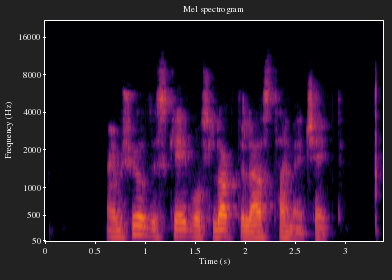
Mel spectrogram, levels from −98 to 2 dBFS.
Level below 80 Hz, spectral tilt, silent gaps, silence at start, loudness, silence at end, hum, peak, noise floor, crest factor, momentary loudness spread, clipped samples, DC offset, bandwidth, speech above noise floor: -80 dBFS; -4 dB/octave; 3.17-3.29 s; 0.6 s; -36 LUFS; 0.05 s; none; -18 dBFS; under -90 dBFS; 20 dB; 8 LU; under 0.1%; under 0.1%; 11.5 kHz; over 54 dB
